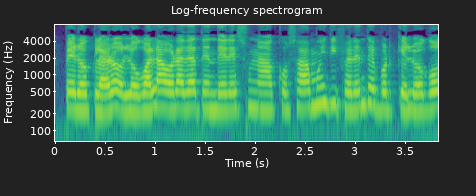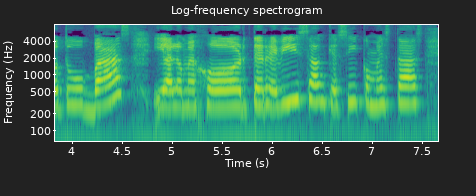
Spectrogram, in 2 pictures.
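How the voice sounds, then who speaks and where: A woman speaks in a high, bright, sharp voice that is raised and projected, with fairly even intonation and hardly any pauses at a moderate pace. The recording is very clean with a silent background. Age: 20s. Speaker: photographer. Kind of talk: casual chat.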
